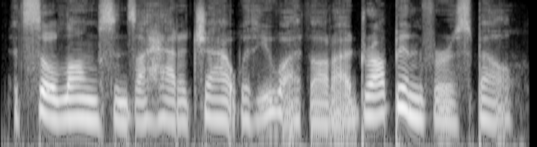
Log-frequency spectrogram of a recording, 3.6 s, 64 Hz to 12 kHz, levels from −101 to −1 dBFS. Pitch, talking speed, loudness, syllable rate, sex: 180 Hz, 300 wpm, -17 LUFS, 5.7 syllables/s, female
